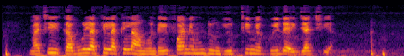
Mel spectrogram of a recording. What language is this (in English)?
Taita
